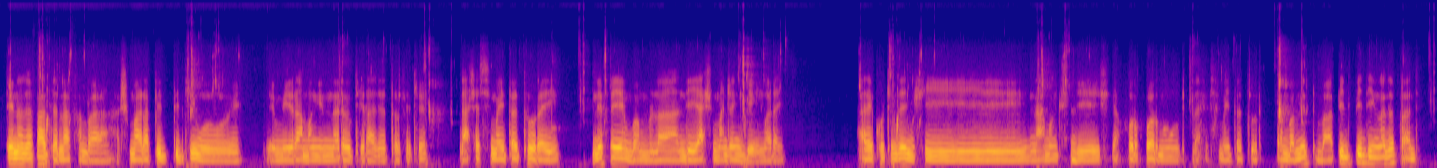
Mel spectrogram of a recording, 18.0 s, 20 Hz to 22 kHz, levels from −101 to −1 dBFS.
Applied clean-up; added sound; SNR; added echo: neural mask model RNNoise.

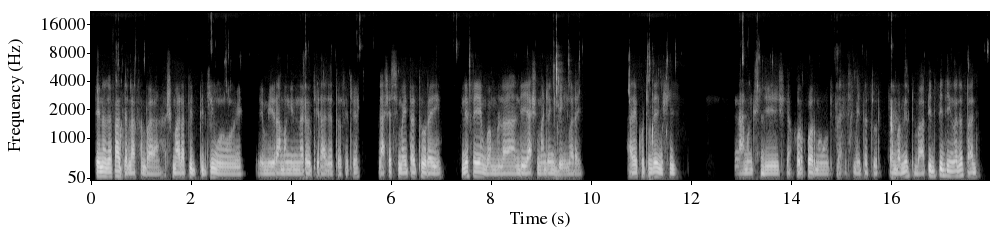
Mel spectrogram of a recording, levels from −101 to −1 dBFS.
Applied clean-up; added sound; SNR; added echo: neural mask model Resemble Enhance denoiser.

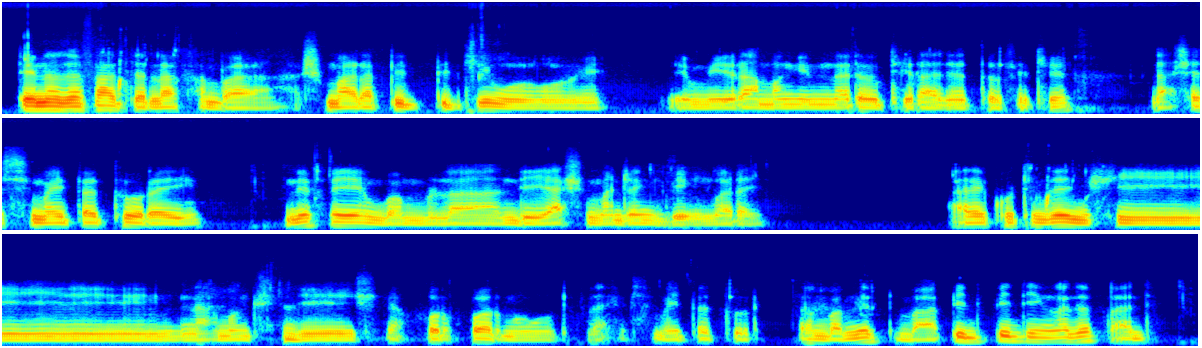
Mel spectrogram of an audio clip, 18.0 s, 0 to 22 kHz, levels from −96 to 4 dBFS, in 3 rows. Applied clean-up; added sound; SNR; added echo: neural mask model DeepFilterNet 3.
